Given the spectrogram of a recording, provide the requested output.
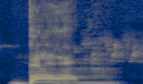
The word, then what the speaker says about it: bomb: So, climb, thumb, dumb, numb, bomb, tomb. What do all these words have in common? The B's are completely silent at the end.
